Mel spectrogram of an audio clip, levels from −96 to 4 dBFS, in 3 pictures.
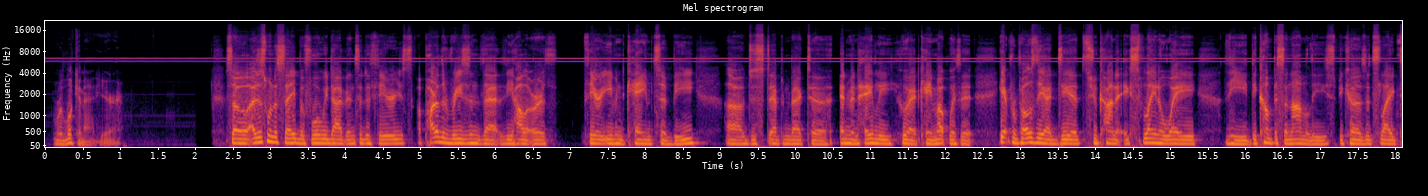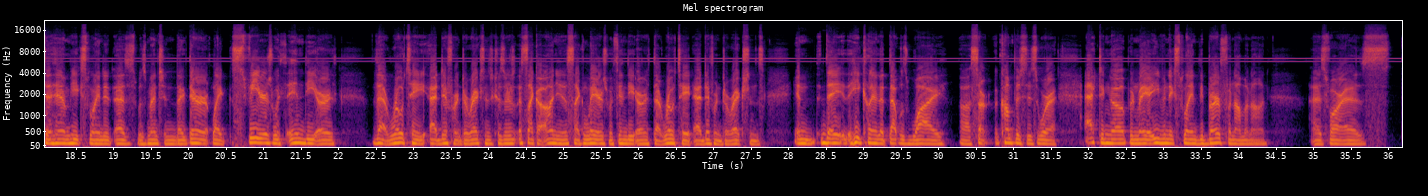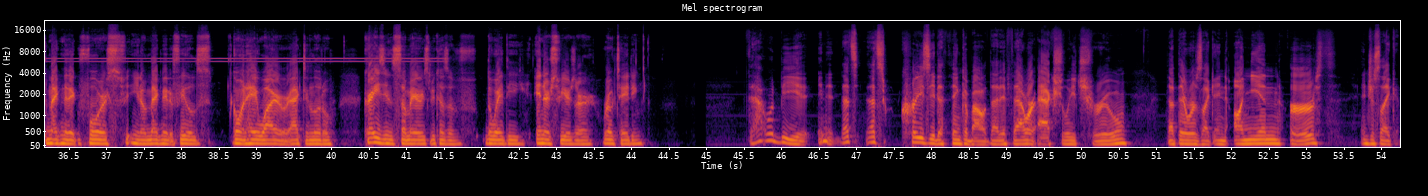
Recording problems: distortion; slight; 10 dB below the speech
high-pitched whine; faint; until 42 s; 6.5 kHz, 20 dB below the speech

